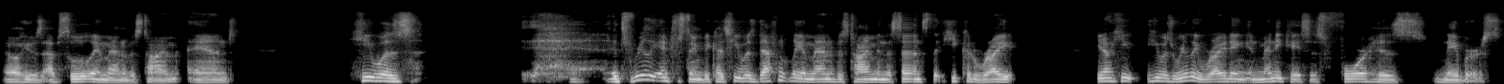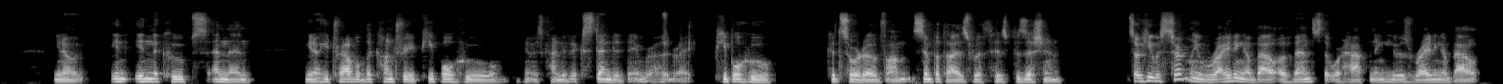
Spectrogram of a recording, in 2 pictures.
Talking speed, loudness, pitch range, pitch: 185 wpm, -19 LUFS, 105-130 Hz, 115 Hz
